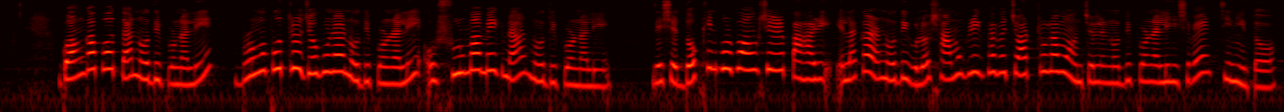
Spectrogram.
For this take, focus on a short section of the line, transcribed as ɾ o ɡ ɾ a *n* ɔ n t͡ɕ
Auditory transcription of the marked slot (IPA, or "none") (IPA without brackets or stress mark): m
